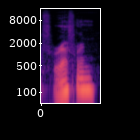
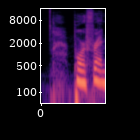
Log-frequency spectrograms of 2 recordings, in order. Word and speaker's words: Porphyrin: And affect your, how do you say it? Forephrine? Porphyrin, yes, Porphyrin. you got it.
